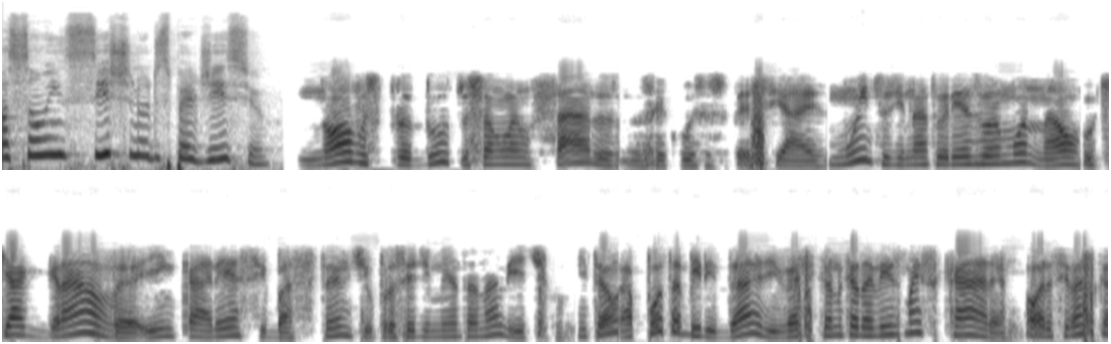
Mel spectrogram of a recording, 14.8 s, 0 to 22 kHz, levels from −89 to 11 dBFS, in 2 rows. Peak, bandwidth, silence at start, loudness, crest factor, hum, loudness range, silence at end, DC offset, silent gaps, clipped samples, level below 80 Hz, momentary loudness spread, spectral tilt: -2 dBFS; 16 kHz; 0 s; -19 LUFS; 16 dB; none; 3 LU; 0 s; under 0.1%; 1.87-1.95 s; under 0.1%; -46 dBFS; 8 LU; -4.5 dB/octave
